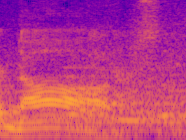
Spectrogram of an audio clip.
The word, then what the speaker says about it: knobs: are called n knobs remember with knobs you have a silent k at the beginning of the word these are knobs one knob you got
